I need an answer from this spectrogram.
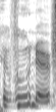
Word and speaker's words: woonerf: Again, that's pronounced WOONERF. It's a Dutch word.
